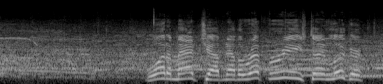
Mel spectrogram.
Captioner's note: crowd cheering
